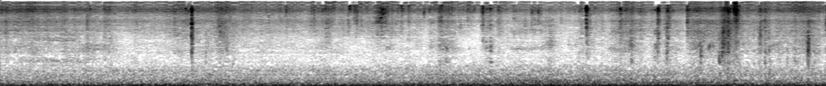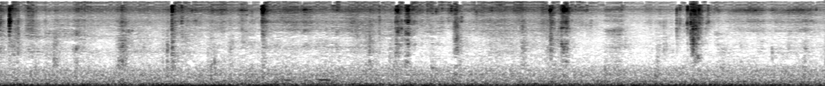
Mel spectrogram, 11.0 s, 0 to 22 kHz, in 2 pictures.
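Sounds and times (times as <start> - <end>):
person chewing crispy food: 0.0 - 11.0.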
